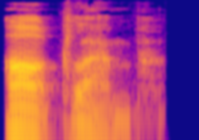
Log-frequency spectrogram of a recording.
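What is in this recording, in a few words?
"arc lamp", British English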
